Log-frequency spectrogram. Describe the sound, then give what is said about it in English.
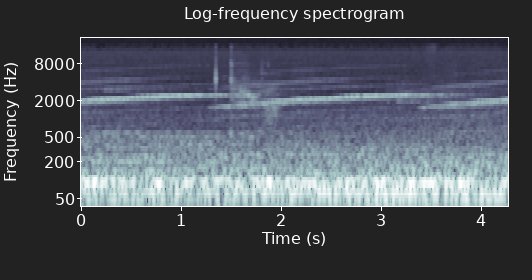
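An alarm siren wails in a steady, slowly rising high tone that glides upward again partway through, sounding over a constant low rumble with no one speaking. “Is that an alarm?”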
